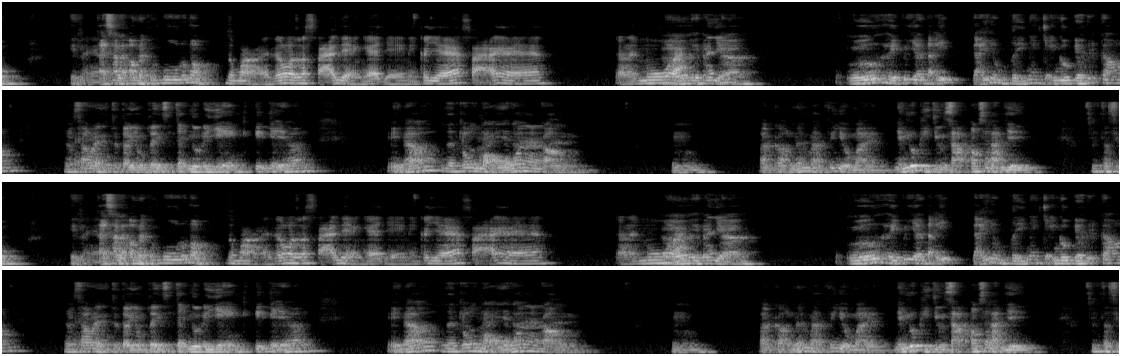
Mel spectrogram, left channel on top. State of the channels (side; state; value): both; normal; correlation 0.63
